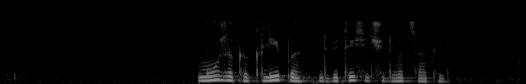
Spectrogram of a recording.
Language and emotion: Russian, neutral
